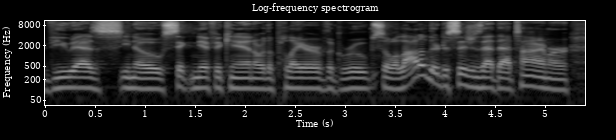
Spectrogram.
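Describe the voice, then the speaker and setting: A man's voice: fairly low pitch, fairly even intonation, moderate pace, darkish tone. A man who works as a coach, a guest on a podcast, giving blunt advice in a loose, repetitive, filler-filled way. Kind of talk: casual podcast interview.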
